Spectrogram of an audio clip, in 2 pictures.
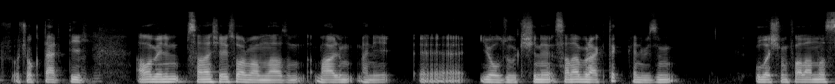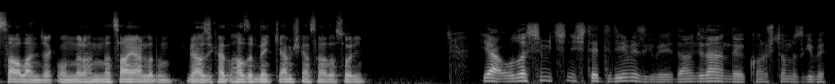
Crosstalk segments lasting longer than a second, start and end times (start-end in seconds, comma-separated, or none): none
